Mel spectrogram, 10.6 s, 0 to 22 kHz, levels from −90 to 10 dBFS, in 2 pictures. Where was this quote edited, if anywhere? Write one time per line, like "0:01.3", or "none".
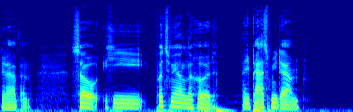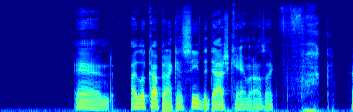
0:03.5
